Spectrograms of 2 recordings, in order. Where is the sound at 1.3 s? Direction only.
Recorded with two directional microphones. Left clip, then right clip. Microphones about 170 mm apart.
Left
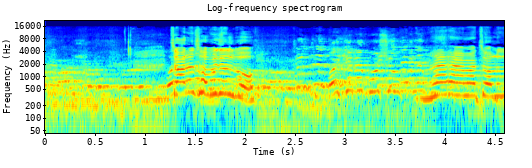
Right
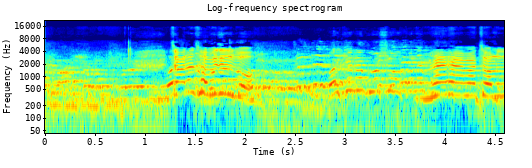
30° left (ahead or behind).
